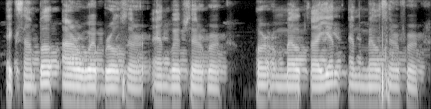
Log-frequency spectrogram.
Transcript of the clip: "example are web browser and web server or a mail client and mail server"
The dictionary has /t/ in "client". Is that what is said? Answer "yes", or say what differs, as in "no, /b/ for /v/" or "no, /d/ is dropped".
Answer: no, /t/ is dropped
